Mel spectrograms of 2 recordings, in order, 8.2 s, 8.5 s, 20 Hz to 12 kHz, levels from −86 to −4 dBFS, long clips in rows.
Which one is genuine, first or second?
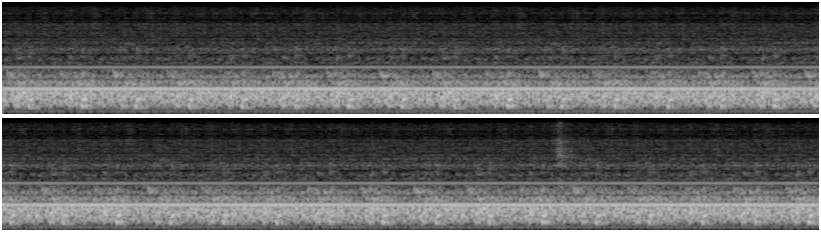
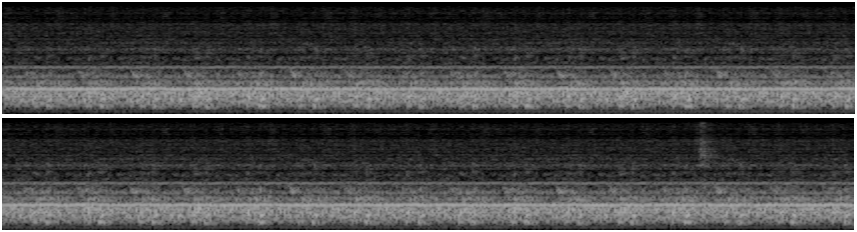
first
